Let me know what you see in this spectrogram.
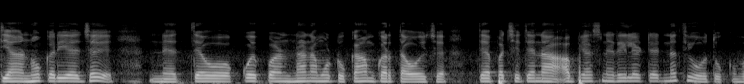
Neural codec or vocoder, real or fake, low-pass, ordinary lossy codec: none; real; 7.2 kHz; none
